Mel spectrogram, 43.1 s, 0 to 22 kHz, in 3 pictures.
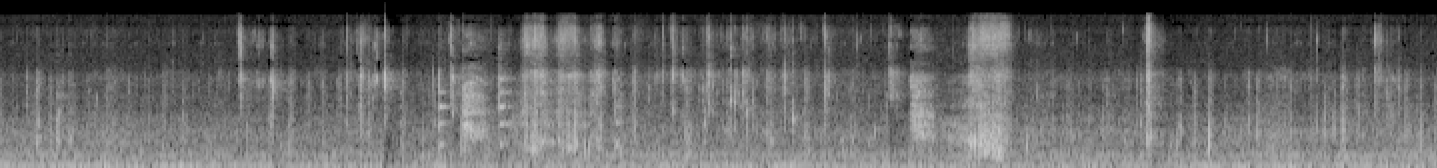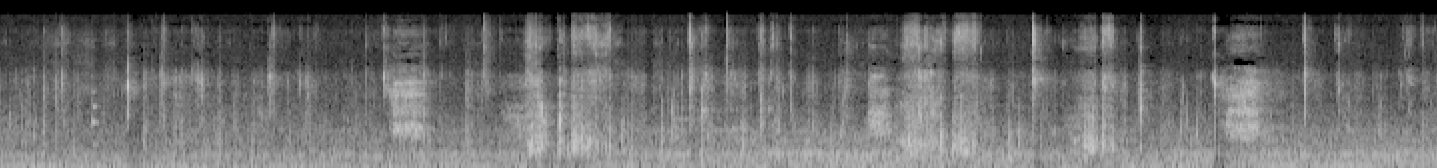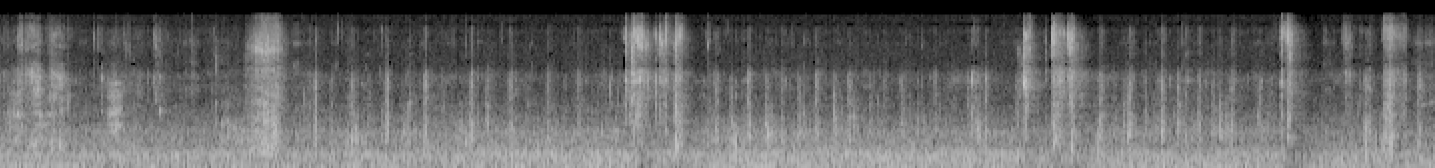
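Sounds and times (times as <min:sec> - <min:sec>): chewing and mouth clicks: 0:00.2 - 0:43.0
slurping noodles: 0:09.3 - 0:10.3, 0:23.2 - 0:25.6, 0:31.0 - 0:31.7.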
